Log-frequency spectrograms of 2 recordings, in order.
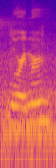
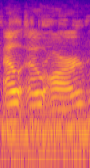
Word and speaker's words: Lorimer: Lorimer? Like Lori, Lori, and then M-E-R. Lorimer? No, Lorimer.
